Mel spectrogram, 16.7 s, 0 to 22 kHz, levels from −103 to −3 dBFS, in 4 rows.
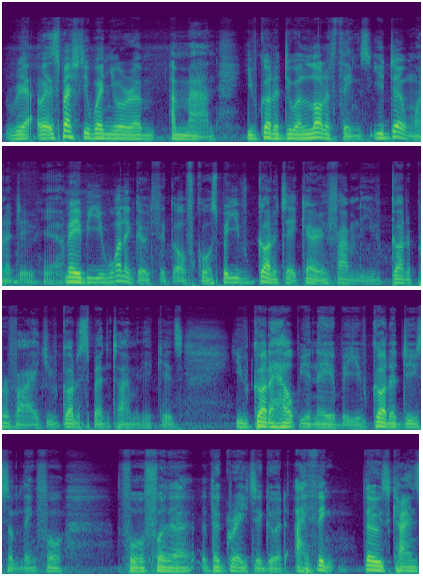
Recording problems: abrupt cut into speech; at the end

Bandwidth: 14 kHz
